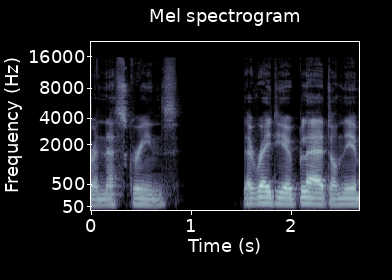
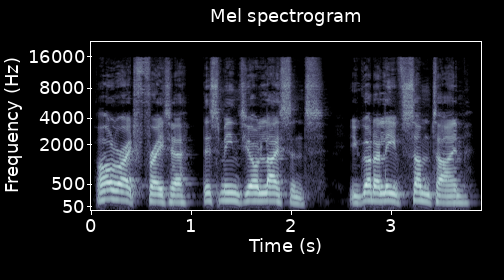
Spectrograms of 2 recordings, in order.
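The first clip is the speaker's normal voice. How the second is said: loud, raised patrol officer's warning; threatening radio call; 5 semitones higher, 6 dB louder than usual. A narrator's reading. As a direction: call a threat after the escaping ship. Patrol threatens freighter after losing it.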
